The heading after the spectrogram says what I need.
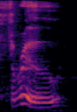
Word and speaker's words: through: the other rules and the word through ends with a long u sound like the number two through which just means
